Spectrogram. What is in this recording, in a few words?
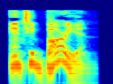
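"antibaryon", English, British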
